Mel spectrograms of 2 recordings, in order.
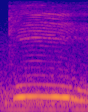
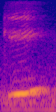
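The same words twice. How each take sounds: First: The vowel is held out and long. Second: The vowel is cut off quickly and short. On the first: "की हा दीर्घ आहे" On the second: "की हा ऱ्हस्व आहे"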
